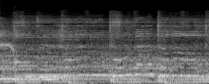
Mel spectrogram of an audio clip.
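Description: K-pop girl-group song with singing, played loud over a stage sound system at a steady beat.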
